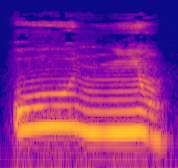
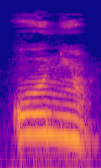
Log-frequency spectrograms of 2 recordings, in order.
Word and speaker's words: oignon: Oignon. Oignon. Ensuite, le G et le N donnent le son N.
